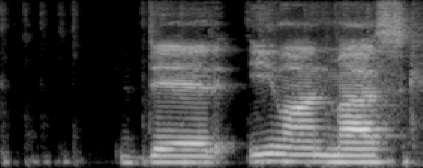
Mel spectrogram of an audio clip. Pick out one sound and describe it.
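A young man speaks close to a microphone, loud and drawn out, with animation.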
